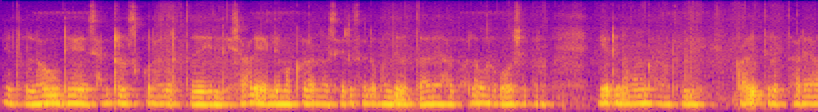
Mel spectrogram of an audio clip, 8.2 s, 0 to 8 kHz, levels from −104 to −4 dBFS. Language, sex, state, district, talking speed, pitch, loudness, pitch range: Kannada, male, Karnataka, Belgaum, 125 wpm, 150 Hz, -18 LUFS, 145-155 Hz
